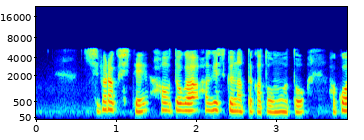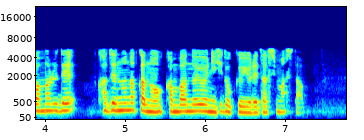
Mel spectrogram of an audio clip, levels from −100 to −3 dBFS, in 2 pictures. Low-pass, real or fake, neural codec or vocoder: 5.4 kHz; real; none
